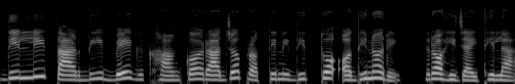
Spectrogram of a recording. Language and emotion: Odia, neutral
